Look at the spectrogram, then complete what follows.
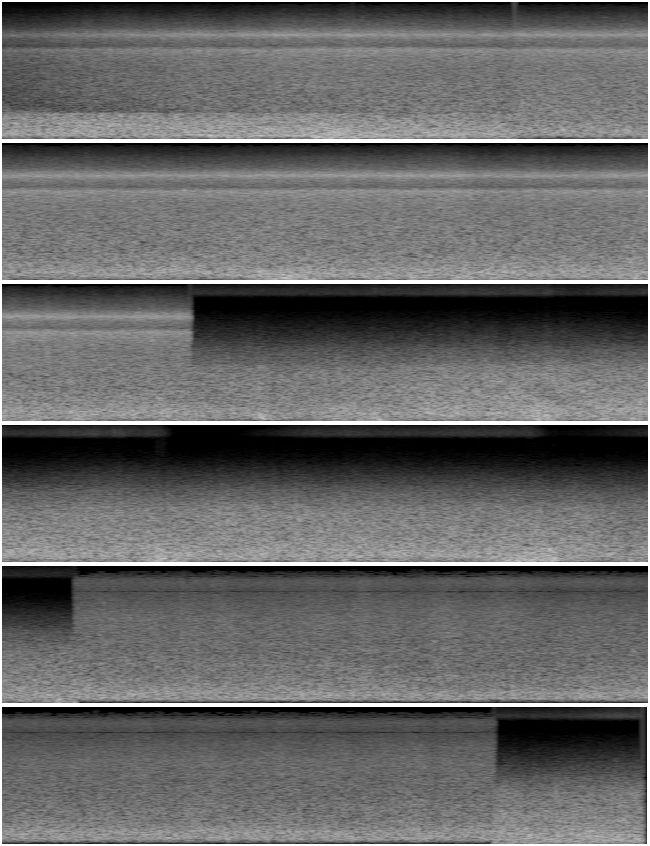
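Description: Whitewater rapids churning around a kayak: a loud, steady rush of river water. A faint high whine sits over the first ten seconds or so, and the hiss loses its top end abruptly about eleven seconds in, coming back about twenty seconds in.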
